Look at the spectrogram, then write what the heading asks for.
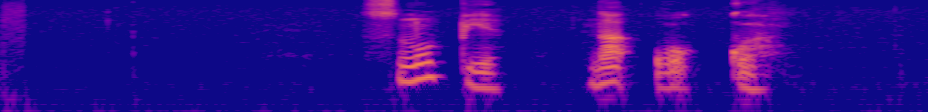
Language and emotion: Russian, neutral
